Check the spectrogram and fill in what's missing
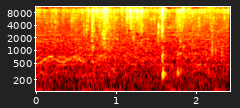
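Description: Water trickles and dribbles steadily as a motorcycle is washed at home with water and a little shampoo, a faint, continuous splashing with a couple of small drips, and no one speaks.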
